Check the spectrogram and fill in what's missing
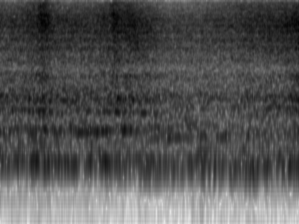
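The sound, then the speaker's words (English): A steady, dense roar of flat-six race car engines running together at moderate pace behind a safety car during a race, loud and continuous with no sharp changes, and no one speaking. “Even behind the safety car, these flat sixes sound absolutely phenomenal, don't they?”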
